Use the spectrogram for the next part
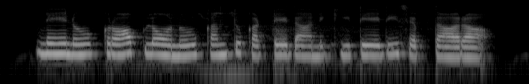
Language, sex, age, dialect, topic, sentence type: Telugu, female, 18-24, Southern, banking, question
